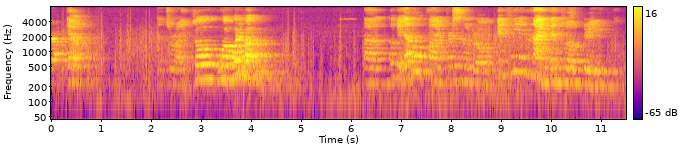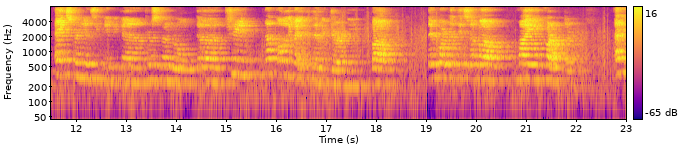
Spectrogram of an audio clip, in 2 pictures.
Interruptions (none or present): none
